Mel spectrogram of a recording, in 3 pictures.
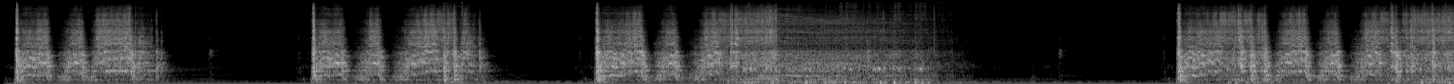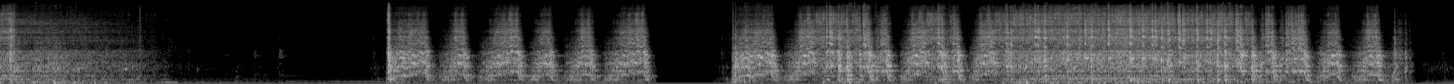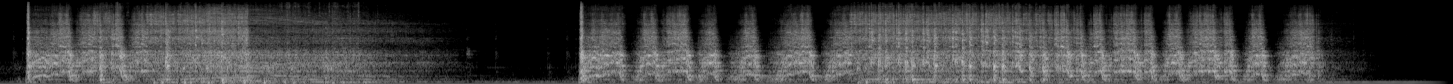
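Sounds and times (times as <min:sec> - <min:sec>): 
car engine cranking on a weak battery: 0:00.1 - 0:01.8, 0:03.0 - 0:10.7, 0:11.6 - 0:21.2, 0:21.8 - 0:43.4.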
